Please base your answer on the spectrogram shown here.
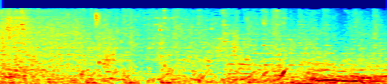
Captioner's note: bubbling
